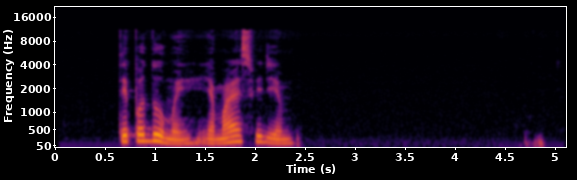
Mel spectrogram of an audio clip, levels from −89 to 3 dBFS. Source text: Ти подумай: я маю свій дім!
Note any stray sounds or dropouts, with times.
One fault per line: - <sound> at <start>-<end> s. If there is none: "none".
none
